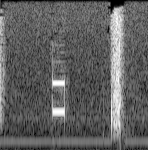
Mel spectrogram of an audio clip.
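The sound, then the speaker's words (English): A single short, steady two-tone radio beep, about a quarter second long, followed a moment later by a brief crackling burst of static over a low constant hum. “but do wait for the beep.”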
